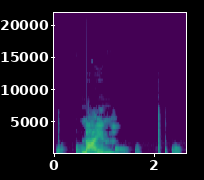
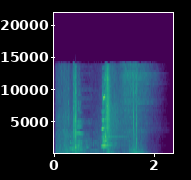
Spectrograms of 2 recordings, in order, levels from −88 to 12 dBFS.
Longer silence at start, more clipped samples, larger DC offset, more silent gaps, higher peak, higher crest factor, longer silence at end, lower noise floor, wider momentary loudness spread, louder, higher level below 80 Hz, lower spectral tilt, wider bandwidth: about the same, 0.05 s vs 0.05 s; neither; neither; neither; about the same, 0 dBFS vs 0 dBFS; about the same, 22 dB vs 24 dB; second, 0.15 s vs 0.5 s; about the same, -51 dBFS vs -52 dBFS; first, 26 LU vs 16 LU; first, -16 LUFS vs -20 LUFS; second, -74 dBFS vs -54 dBFS; first, -5 dB/octave vs 1 dB/octave; second, 7.6 kHz vs 15 kHz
